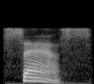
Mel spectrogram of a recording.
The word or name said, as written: sass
